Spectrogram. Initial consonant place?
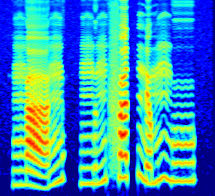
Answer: velar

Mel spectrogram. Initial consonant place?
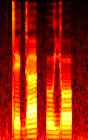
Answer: alveolar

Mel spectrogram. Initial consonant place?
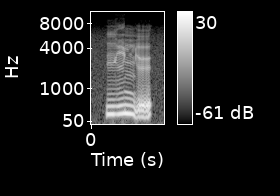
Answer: palatal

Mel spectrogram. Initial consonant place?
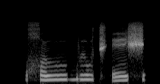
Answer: uvular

